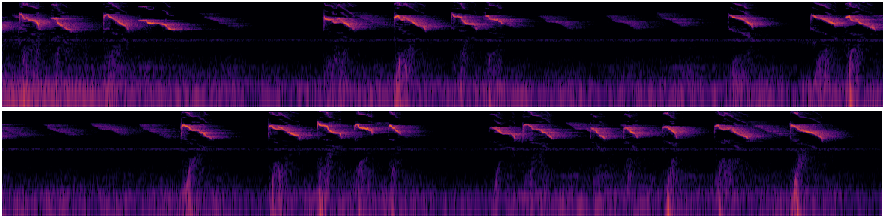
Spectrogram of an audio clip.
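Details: Energetic pleci song meant to challenge opponents and stir up raw birds: high, piercing descending chirps strung in quick clusters, repeated in phrases separated by short gaps, with a soft background drone.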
